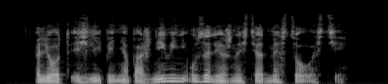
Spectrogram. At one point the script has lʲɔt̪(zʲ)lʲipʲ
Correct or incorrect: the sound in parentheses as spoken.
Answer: correct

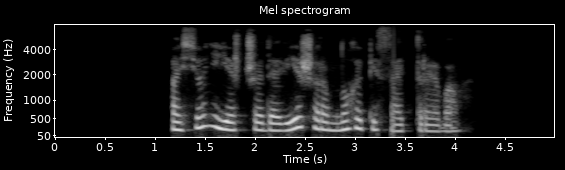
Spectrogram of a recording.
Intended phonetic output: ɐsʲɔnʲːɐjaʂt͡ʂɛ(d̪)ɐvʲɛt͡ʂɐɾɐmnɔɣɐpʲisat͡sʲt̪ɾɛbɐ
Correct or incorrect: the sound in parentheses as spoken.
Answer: correct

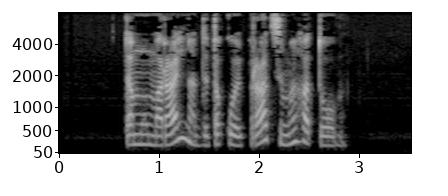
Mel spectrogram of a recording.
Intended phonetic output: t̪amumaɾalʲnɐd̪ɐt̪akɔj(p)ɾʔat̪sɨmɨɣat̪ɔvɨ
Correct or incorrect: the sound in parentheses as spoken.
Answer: correct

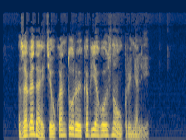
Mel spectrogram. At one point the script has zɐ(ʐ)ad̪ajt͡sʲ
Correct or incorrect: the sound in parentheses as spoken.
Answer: incorrect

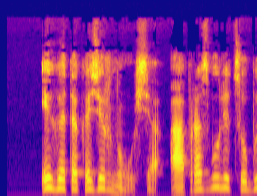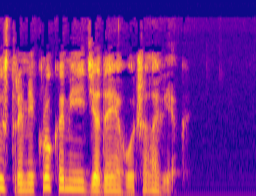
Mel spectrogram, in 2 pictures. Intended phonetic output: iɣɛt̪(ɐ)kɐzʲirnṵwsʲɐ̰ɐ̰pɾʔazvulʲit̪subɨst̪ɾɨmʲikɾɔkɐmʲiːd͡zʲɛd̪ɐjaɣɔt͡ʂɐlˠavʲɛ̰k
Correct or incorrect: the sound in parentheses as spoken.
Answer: correct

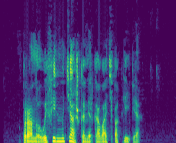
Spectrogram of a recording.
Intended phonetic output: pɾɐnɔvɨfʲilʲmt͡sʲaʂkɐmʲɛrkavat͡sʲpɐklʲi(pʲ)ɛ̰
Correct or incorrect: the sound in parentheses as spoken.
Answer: correct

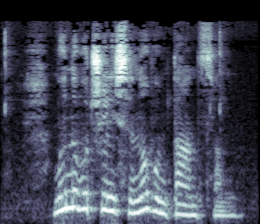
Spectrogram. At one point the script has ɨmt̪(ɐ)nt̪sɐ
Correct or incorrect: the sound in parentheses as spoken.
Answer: incorrect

